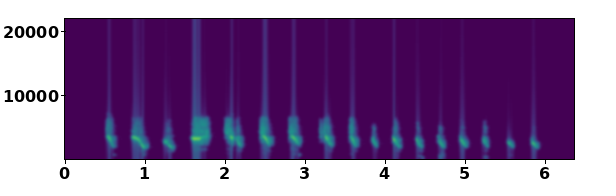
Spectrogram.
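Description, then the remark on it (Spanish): A voice imitates a small bird's call: a quick, steady run of about fifteen high, downward-sliding chirps, clear, with no talking. “pero cuando crecí, se me acercó un pajarito y llegó y se me hizo aquí.”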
